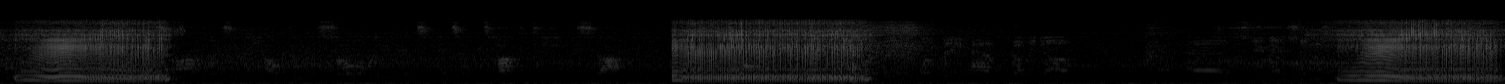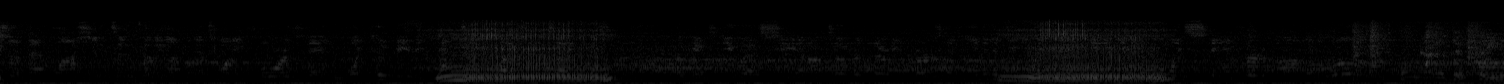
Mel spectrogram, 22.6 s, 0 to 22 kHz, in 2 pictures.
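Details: Sleeping bulldog snoring after a long day: loud, rough, rattling snores about every five seconds, roughly 12 a minute, with quieter breathing between.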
